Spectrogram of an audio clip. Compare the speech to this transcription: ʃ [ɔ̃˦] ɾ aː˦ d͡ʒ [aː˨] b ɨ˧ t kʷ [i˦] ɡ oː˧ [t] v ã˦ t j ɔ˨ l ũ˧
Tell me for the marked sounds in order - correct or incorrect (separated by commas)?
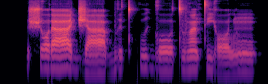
incorrect, correct, correct, correct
